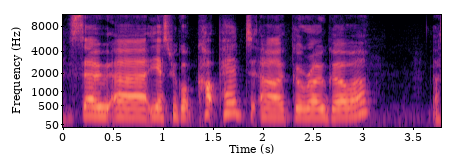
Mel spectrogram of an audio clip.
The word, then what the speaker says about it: Gorogoa: So yes, we've got Cuphead, Gorogoa.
